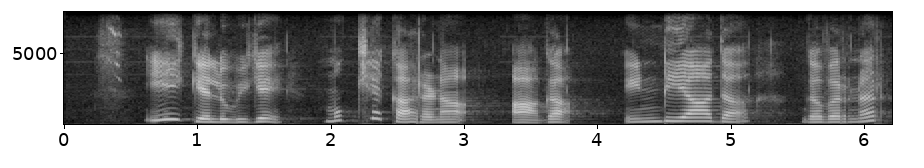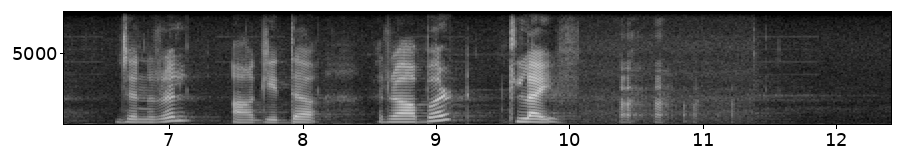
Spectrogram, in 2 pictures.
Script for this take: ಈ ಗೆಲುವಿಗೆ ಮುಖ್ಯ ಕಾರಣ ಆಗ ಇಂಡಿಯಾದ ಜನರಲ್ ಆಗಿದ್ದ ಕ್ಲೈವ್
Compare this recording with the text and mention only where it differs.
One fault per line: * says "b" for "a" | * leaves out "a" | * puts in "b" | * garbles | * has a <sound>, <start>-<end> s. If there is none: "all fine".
* puts in "ಗವರ್ನರ್"
* puts in "ರಾಬರ್ಟ್"
* has a laugh, 10.4-11.3 s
